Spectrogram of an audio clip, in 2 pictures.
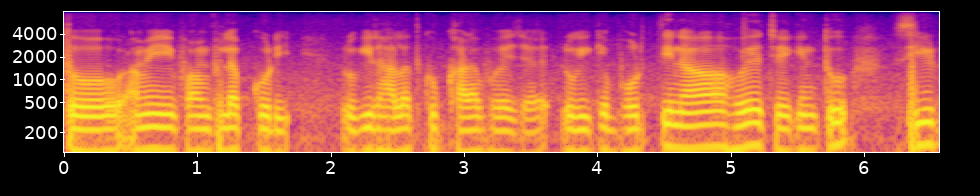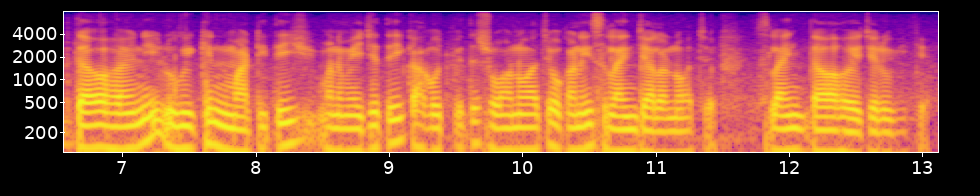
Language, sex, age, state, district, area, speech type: Bengali, male, 60+, West Bengal, Purba Bardhaman, rural, spontaneous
